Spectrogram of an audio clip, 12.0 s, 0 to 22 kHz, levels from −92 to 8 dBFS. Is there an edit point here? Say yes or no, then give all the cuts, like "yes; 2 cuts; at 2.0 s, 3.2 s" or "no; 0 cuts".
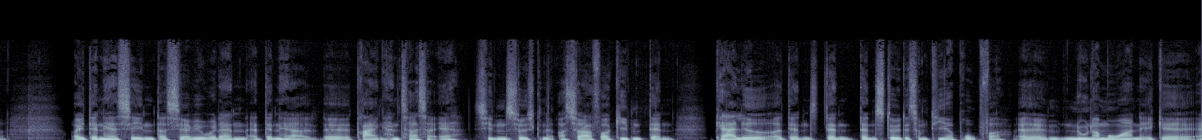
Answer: no; 0 cuts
